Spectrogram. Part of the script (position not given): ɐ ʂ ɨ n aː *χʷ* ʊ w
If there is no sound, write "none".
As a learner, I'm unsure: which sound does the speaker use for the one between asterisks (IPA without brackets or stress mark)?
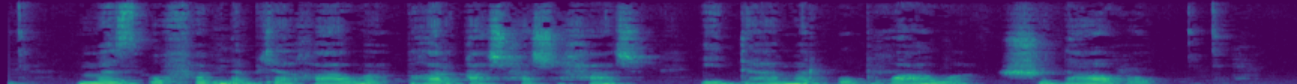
ʁʷ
